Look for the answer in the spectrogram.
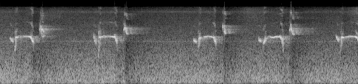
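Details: A long-tailed shrike's energetic song, played to train caged shrikes. Short whistled phrases, each a flat high note ending in an upward flick, repeat about every three-quarters of a second against faint background hum.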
